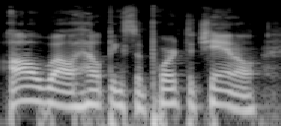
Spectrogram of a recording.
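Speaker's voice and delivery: upbeat promo read. Acted. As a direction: pitch the merch like an ad. Channel shop plug before video.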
